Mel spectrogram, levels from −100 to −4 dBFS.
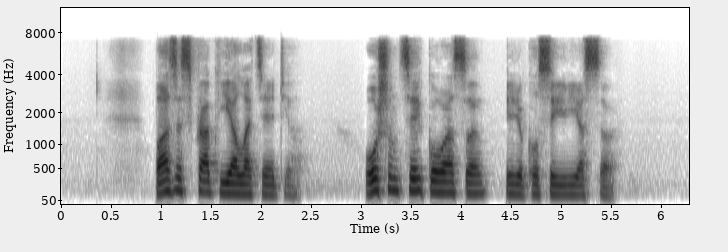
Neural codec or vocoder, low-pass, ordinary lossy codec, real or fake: codec, 16 kHz, 0.5 kbps, FunCodec, trained on LibriTTS, 25 frames a second; 7.2 kHz; AAC, 64 kbps; fake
